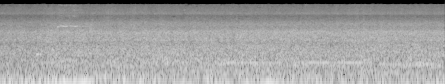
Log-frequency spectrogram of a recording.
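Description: Heavy rain pouring down on a street, a loud steady hiss, with a low motorbike engine hum beneath it.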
